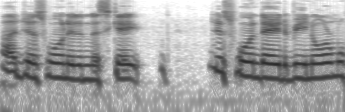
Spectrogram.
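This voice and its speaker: A put-on character voice at a middle pitch. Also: moderate pace. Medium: machinima.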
